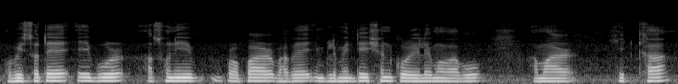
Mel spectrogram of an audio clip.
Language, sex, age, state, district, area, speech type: Assamese, male, 45-60, Assam, Nagaon, rural, spontaneous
